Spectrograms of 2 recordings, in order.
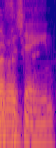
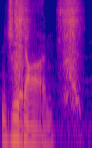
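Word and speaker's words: Zidane: So in uh English they do say Sedane. That is the the commonly accepted one. Um the Japanese name is Jidon, right?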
